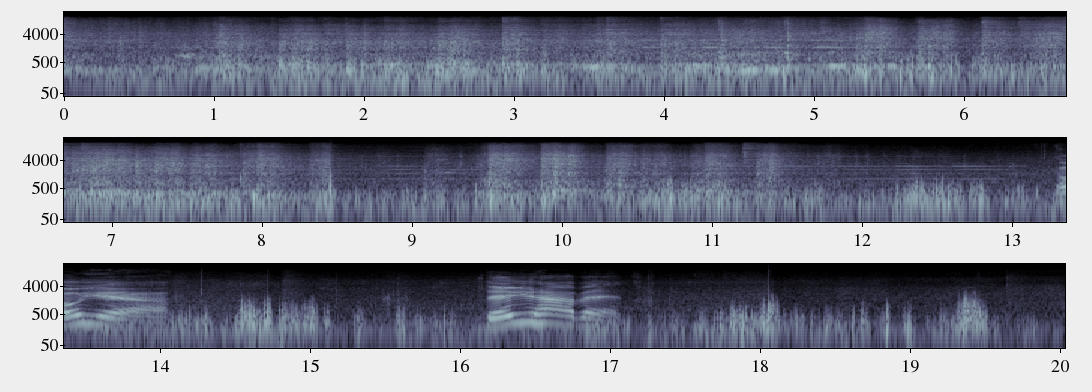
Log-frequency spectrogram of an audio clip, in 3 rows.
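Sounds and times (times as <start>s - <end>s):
train wheels clicking over rail joints: 0.0s - 13.3s
train rumble: 0.0s - 20.0s.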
